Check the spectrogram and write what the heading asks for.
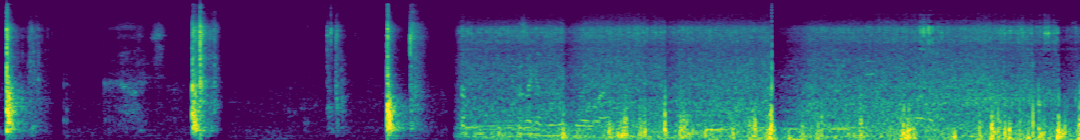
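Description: Three sharp knocks about two seconds apart, then, from about halfway, continuous indistinct voices.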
